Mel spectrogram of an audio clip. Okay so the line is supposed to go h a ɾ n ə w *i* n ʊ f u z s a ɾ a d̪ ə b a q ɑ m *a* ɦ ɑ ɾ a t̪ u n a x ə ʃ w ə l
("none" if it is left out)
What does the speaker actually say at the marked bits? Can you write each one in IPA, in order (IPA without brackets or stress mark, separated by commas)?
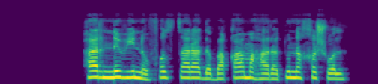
i, a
